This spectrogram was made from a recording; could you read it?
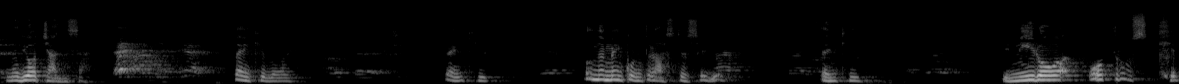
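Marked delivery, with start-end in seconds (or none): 2.3-8.6 hushed grateful prayer; quiet prayer. Real, not acted. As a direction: drop to a hushed private thank you. Preacher breaks into quiet prayer.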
